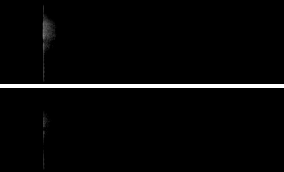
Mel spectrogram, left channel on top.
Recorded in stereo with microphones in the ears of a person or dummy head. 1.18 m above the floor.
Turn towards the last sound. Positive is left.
turn(degrees=50)  # may be behind; listen again after turning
